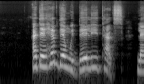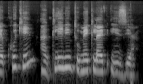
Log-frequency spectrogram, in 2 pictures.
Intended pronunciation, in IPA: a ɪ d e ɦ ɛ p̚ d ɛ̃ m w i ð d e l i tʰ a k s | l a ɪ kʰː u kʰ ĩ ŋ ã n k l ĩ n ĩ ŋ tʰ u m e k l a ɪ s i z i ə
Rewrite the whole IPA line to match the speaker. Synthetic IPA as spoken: a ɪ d e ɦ ɛ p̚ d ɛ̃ m w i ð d e l i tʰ a k s | l a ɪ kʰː u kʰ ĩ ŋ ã n k l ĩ n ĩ ŋ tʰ u m e k l a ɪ f i z i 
